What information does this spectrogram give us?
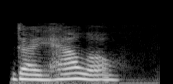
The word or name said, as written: dihalo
